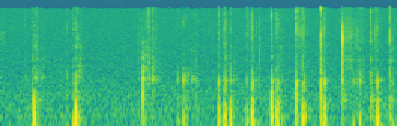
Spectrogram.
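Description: Both hands tap and scratch the glossy inner pages of an open paper magazine lying on a table, using fingertips and nails. The result is a quiet, irregular run of soft, dull taps with a low thump, mixed with brief dry scratches and crisp, bright clicks that stop almost at once.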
